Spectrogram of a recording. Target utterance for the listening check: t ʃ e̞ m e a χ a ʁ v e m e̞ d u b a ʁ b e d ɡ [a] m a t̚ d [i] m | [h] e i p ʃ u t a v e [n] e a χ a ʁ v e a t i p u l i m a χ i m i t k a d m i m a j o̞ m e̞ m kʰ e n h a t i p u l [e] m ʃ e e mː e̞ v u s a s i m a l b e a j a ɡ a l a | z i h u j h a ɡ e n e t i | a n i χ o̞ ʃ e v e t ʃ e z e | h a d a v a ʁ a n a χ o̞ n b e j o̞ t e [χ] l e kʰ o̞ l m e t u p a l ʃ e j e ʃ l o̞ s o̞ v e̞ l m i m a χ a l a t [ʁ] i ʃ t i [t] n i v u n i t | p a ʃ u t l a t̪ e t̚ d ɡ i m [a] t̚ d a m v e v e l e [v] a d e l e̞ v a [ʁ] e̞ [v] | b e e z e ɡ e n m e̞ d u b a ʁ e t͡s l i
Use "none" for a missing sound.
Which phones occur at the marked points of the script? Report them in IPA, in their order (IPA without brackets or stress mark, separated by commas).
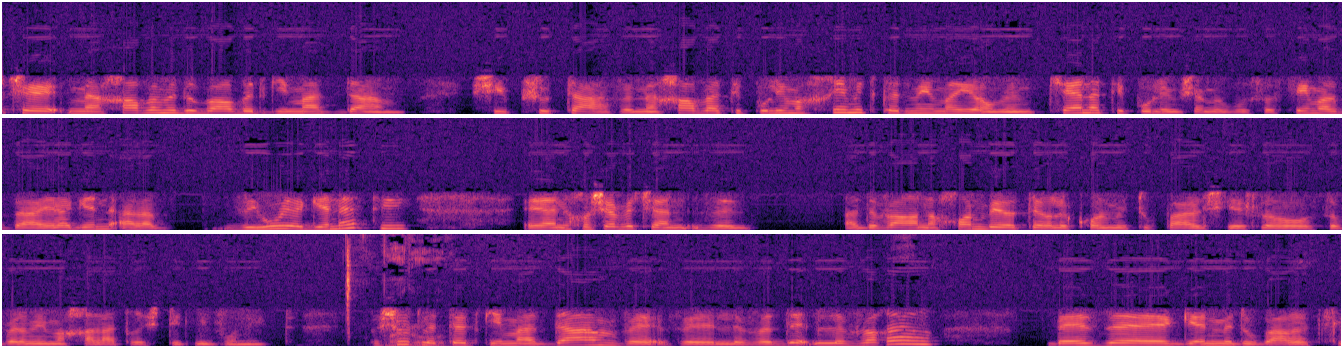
i, a, ʃ, m, i, ʁ, ʁ, t, a, v, ʁ, ʁ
